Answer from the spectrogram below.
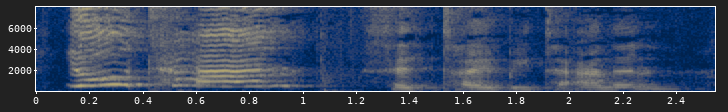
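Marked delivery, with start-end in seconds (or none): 0.1-1.1 high, loud piglet voice; squeaky little piglet. Acted.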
